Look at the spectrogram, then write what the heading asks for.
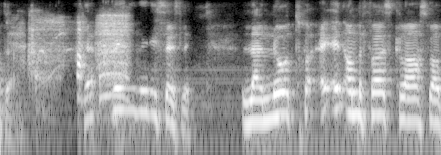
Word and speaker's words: nôtre: Another way I always teach it is to think how Americans say Notre Dame. Yeah, no, they don't say Notre Dame, they say Notre Dame, like as in the university rather than, So yeah, so so la nôtre is more interesting.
